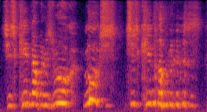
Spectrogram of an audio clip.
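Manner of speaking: high, loud cry for attention; mock shouting. Customer shouting to a full shop about being pulled along, mock shouting. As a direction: shout out in playful mock alarm. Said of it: "So I start shouting".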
